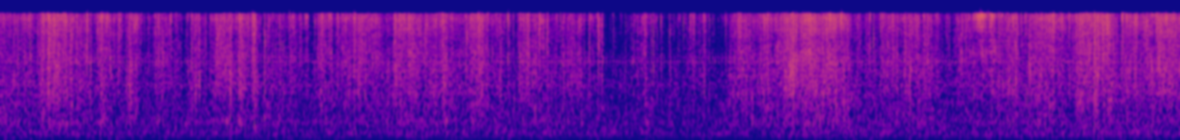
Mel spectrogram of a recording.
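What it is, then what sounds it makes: Clear plastic wrapper. A thin, clear plastic film wrapper is scrunched and crinkled between the fingers of both hands. It makes a continuous, bright crackling that is almost all high-frequency, with no low end. The loudness swells and dips steadily throughout.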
